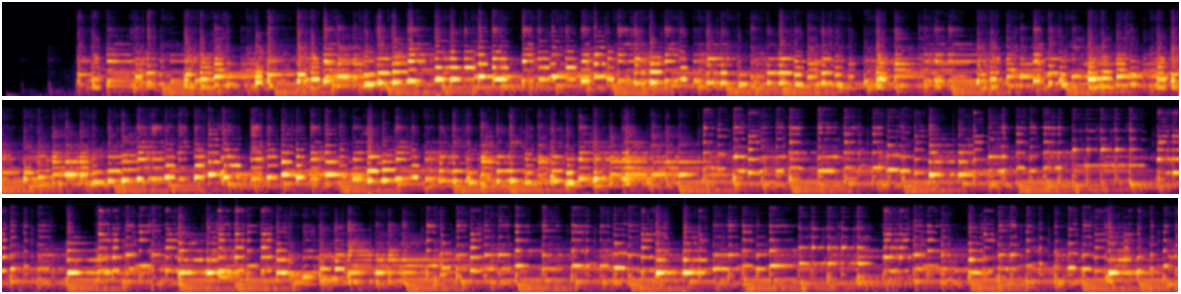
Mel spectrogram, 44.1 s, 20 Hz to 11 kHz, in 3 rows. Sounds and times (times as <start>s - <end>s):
Banjo: 0.2s - 44.1s.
